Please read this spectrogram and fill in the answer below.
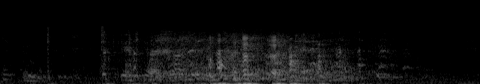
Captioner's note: laughter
